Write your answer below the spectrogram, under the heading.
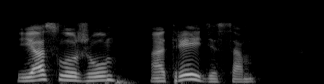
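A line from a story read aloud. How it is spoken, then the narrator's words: Formal tone. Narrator (Russian): ответил он официальным тоном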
